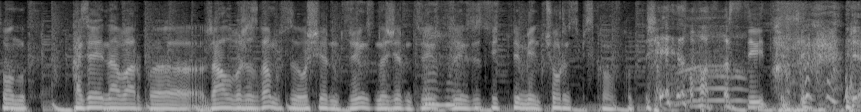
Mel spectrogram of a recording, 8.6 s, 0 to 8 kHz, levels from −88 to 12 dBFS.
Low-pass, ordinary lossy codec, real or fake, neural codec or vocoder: none; none; real; none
